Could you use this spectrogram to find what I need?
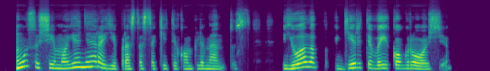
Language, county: Lithuanian, Klaipėda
